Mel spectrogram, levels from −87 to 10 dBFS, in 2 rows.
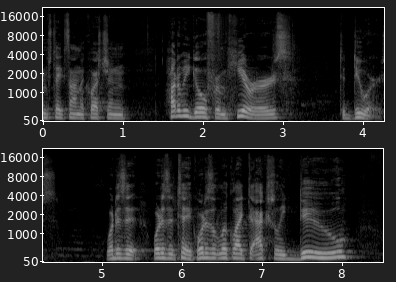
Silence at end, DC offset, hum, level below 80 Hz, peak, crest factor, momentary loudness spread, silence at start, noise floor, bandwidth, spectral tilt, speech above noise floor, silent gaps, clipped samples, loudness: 0.4 s; under 0.1%; none; -86 dBFS; -18 dBFS; 20 dB; 14 LU; 0 s; -71 dBFS; 19 kHz; -5.5 dB/octave; 35 dB; none; under 0.1%; -36 LUFS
